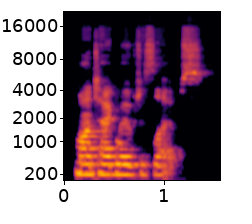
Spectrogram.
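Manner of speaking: ordinary delivery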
